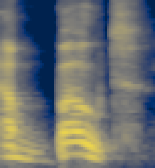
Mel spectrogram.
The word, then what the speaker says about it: about: A boot is Canada. And a boat. It's often pronounced a boat, but we say a boot. A boot and a boat.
